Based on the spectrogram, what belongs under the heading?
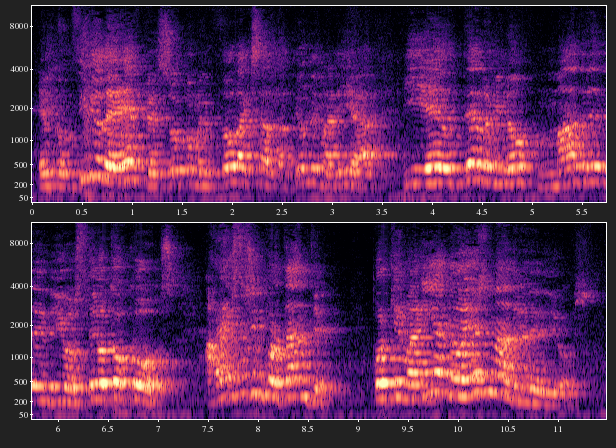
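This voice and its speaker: A middle-aged man from Spain with a high voice gives an emphatic Bible lesson, firing rhetorical questions at his listeners. He is picked up from a distance in a very echoey church hall. A faint hiss sits underneath. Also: animated, measured pace. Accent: Spain Spanish. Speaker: church youth teacher. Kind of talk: Bible study lecture to youth. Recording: echoey room, distant mic, faint noise.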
